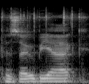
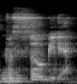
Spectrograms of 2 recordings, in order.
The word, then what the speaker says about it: Posobiec: It's Jack Posobiec, I think. Posobiec. Posobiec. Posobiec. Posobiec. It's like Polish.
